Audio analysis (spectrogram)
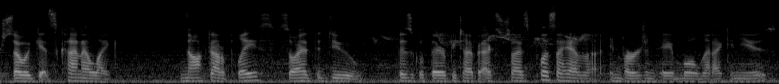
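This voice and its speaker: A woman's very deep, low voice moves along at a fairly quick pace. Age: 50s. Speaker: outdoors vlogger. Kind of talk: casual live-stream chat. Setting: outdoors in backyard. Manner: halting, many fillers.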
